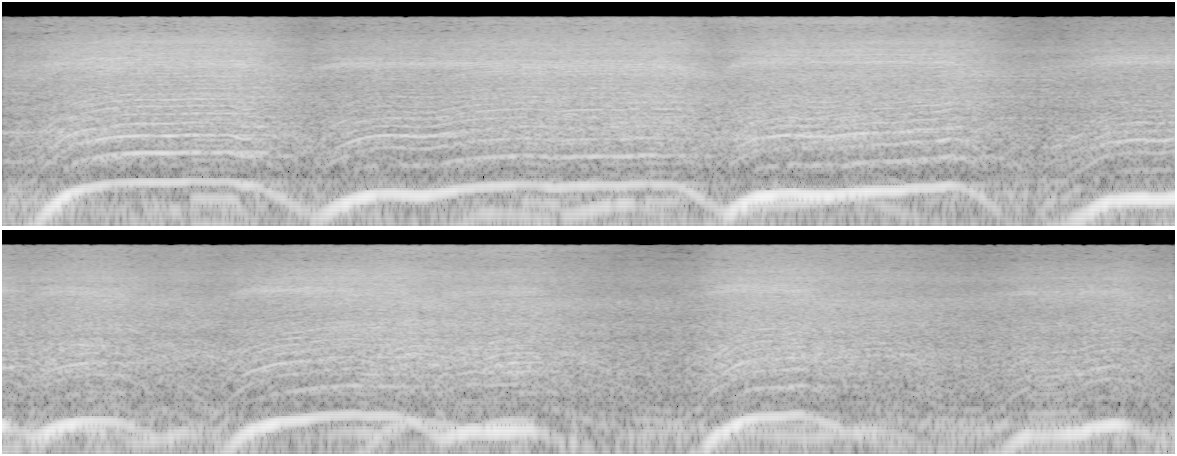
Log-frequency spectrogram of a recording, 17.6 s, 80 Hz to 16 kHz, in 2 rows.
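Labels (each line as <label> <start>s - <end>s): A loud chainsaw cuts wood nearby while quieter ones can be heard in the distant forest. 0.0s - 17.6s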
